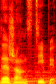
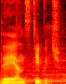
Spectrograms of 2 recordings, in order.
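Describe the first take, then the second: First: The first name has a 'zh' sound, surname ends 'k'. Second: The first name has a 'y' sound, surname ends 'ch'. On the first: The speaker calls it wrong. "что, как выяснилось, неверно" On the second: The speaker calls it right. "Да-да, именно так"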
